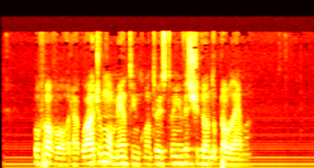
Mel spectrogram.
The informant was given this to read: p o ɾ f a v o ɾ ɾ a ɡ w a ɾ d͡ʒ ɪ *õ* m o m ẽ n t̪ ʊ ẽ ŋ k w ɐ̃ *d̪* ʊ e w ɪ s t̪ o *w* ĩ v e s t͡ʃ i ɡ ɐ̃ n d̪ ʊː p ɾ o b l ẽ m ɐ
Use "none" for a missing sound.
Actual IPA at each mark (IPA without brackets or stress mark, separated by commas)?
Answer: ũ, t̪, w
